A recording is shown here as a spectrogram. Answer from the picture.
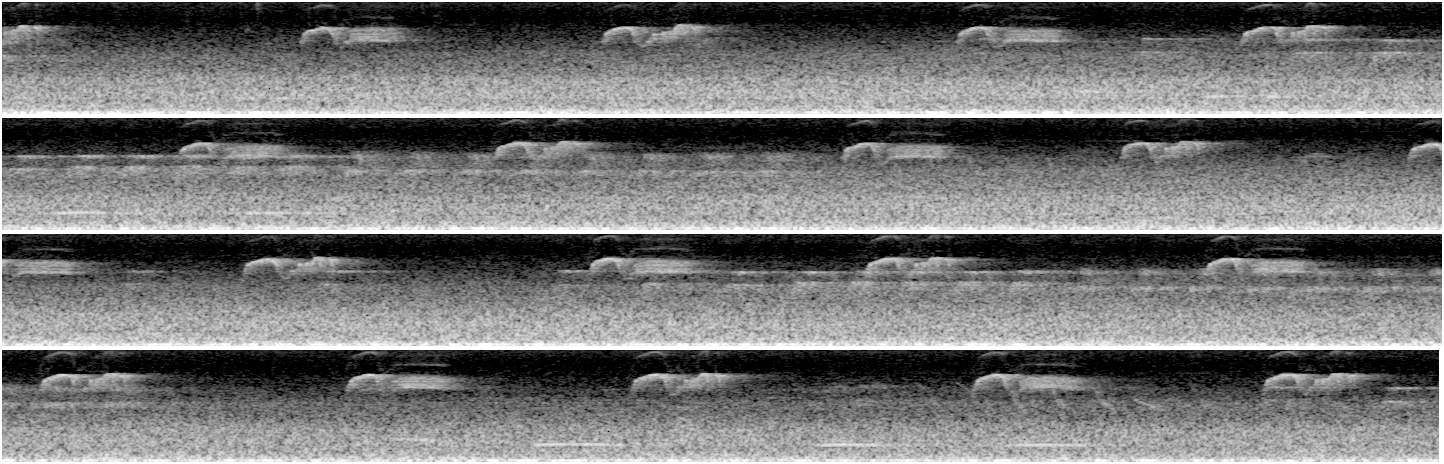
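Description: A bird repeats one short, high, down-slurred call note about every second and a half in the pre-dawn chorus, with fainter birds singing behind it. Twice, a run of three soft low notes sounds, over a steady low rumble of breeze.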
